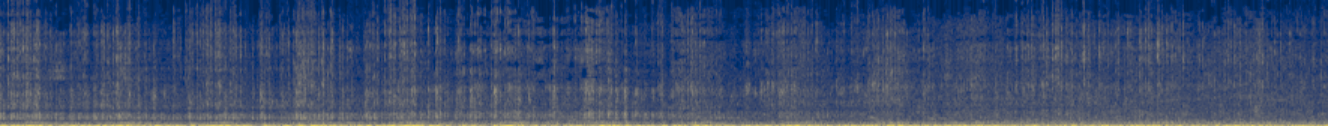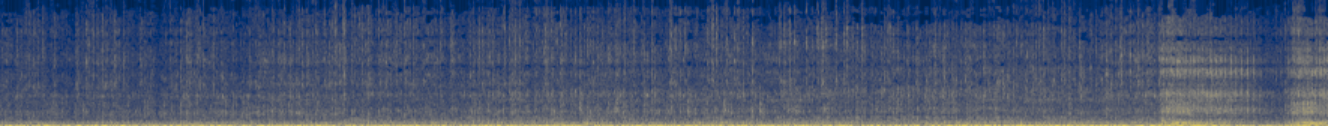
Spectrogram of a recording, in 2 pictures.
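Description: Car engine running with a steady low rumble and no sharp rise in revs; a brief brighter sound comes in near the end.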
